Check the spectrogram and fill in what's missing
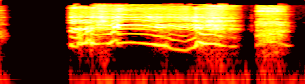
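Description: A woman lets out a loud, sustained shriek of shock with a rising then falling pitch, followed by a second shorter cry after a brief pause.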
